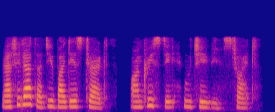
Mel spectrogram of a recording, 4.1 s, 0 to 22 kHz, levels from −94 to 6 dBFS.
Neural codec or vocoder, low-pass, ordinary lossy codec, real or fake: codec, 16 kHz, 0.5 kbps, FunCodec, trained on LibriTTS, 25 frames a second; 5.4 kHz; Opus, 24 kbps; fake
